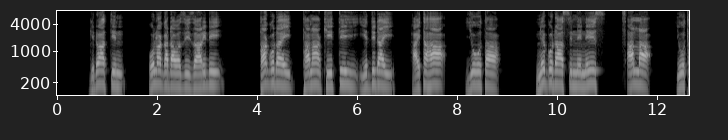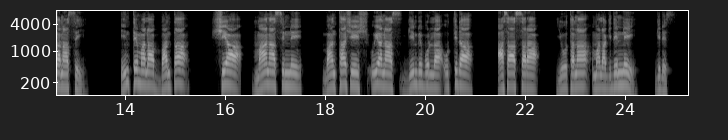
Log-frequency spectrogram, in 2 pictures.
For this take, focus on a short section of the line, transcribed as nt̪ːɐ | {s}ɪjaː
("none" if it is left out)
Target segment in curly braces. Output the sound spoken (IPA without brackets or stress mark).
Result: ʃ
